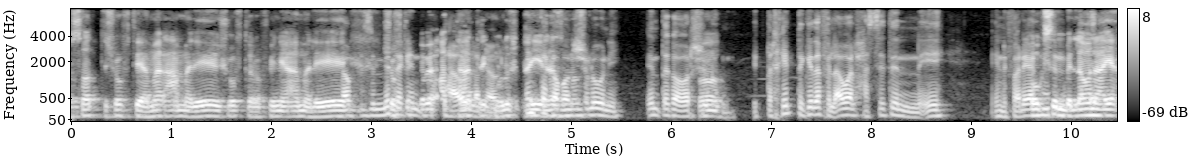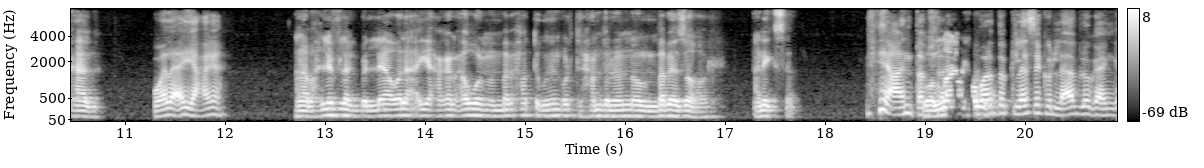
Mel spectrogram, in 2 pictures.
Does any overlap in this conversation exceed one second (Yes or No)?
Yes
